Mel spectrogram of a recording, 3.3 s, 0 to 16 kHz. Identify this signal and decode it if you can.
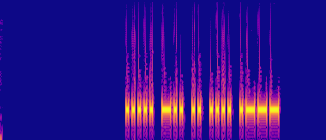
Morse code, heard as a keyed tone, about 40 wpm, 700 Hz. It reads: 5DIHJ
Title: Five Challenging Letter-Number Combinations 40wpm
